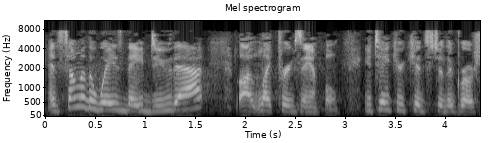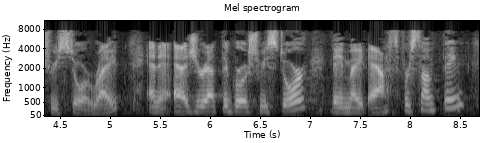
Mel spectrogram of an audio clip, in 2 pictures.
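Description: A woman leads a live seminar for parents, talking to the audience in a loose, conversational way full of everyday examples. Her voice sits at an ordinary pitch for a woman. The live recording sounds a little dull and lo-fi. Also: lively intonation, a little fast. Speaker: parenting educator giving a live talk.

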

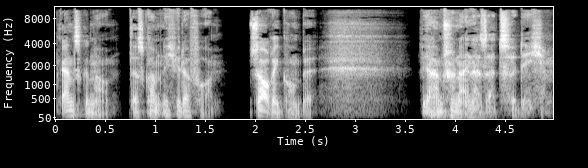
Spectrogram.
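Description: A man's voice: sits low, fairly quick, gravelly, fairly bright tone, slightly rough, heavily acted. A man voicing a blunt male bandleader who curtly fires his friend from the band. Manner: curt, dismissive.

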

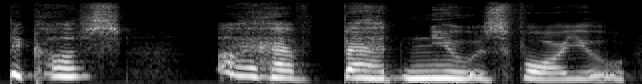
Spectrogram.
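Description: A reader voicing Mother Goose, a kindly old storybook lady with a dramatic, drawn-out way of exclaiming. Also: medium pitch, gravelly, a little mellow, no echo, pitched above the performer's own voice. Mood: lamenting.

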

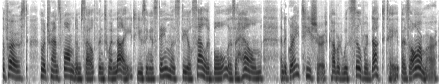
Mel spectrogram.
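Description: A woman reading a mystery audiobook in clear, even scripted narration. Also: deep voice, no room sound, studio quality. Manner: clear, even storytelling, playful voices for the mother.

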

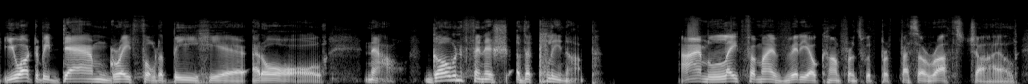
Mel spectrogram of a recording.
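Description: A man's voice: fairly low pitch, animated, measured pace, fairly bright tone, no room sound, voice pushed up, exaggerated voice. A man voicing a haughty, contemptuous middle-aged archaeologist with a nasal New England accent.

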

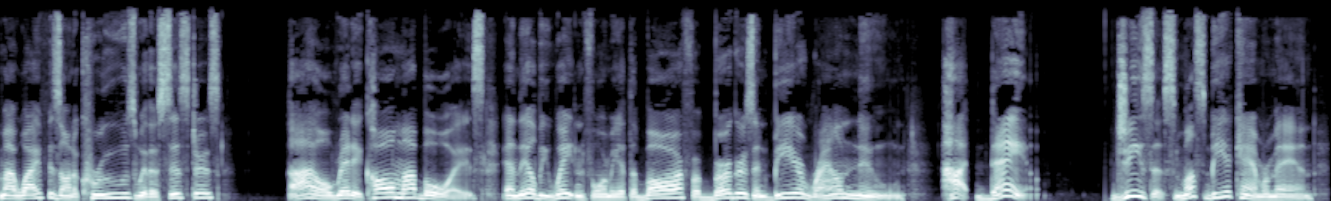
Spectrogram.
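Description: A woman voicing a boisterous middle-aged male TV news cameraman who talks in a loud, folksy, sing-song way in an audiobook. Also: on the low side, animated, unhurried, no room sound, studio quality. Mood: rowdy, jovial.

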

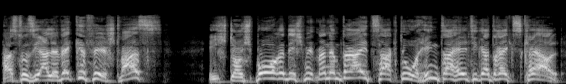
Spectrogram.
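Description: A man voicing a furious foreign fisherman who shouts grand curses from another boat in an audiobook. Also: extremely high pitch, animated, slow, no echo, clean studio sound, pitched above the performer's own voice, heavily acted. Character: fisherman from abroad, furious, cursing rival.

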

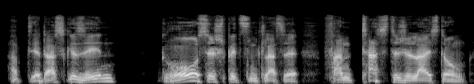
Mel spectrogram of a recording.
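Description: A man's voice: low-pitched, sing-song, takes it slowly, pushed and bright, no room sound, clean studio sound. A man narrating a children's audiobook as a boastful, grumpy three-legged tomcat. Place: recording studio. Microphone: close studio mic.

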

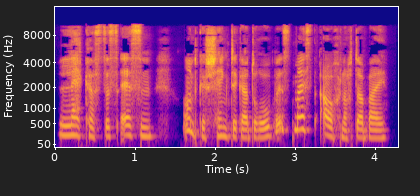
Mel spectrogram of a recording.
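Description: A brash young woman in an audiobook, blunt and matter-of-fact, her voice rising and falling with lively swings, as a woman narrator puts her on. The sound is close and dry, with no room around it. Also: medium pitch, measured pace, dry recording. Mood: breezy.

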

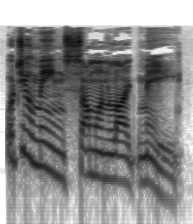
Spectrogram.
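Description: A man voicing a grown male traveler who carries swords, shouting over a crowd in an audiobook. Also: sits high, wildly swooping pitch, unhurried, no room sound, pitched above the performer's own voice, full character voice. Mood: indignant shouting.

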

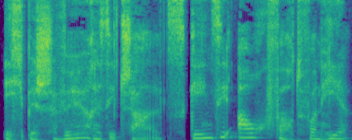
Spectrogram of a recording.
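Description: A woman voicing a frightened older woman, the lady of a country manor, who pleads and sobs in a high-strung way. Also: expressive, measured pace, husky. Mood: anguished.

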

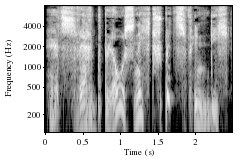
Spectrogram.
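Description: A man's voice: medium pitch, huge pitch swings, slow, bright, forceful tone, husky, no echo, studio quality, heavily acted. A man voicing an irate, pompous school director, a tall thin man, in a snapping, blustering manner for an audiobook. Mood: stern. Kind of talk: audiobook character voice.

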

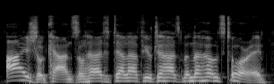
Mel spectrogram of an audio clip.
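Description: A man doing a crisp, commanding Victorian detective. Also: fairly high pitch, animated, fast, fairly bright tone, dry recording, clean studio sound, pitched above the performer's own voice. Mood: firm. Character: sharp, proud Victorian male detective, middle-aged.

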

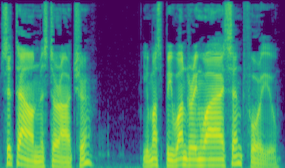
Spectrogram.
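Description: A man reading a novel aloud, voicing a middle-aged rich woman with a clear voice and a bitter, mocking edge. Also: lowish voice, very animated, normal speed, fairly bright tone, no echo, studio quality, voice pushed up. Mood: cool, bitter. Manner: languid, mocking, contemptuous. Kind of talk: audiobook character voice.

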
